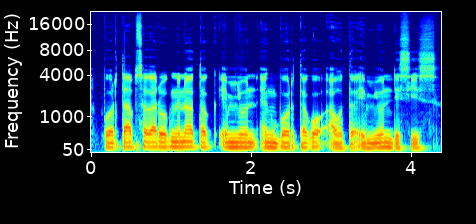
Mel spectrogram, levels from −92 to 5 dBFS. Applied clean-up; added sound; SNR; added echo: none; none; none; none.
